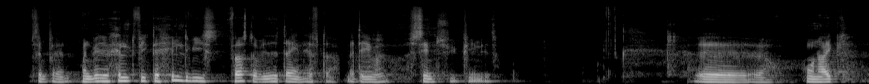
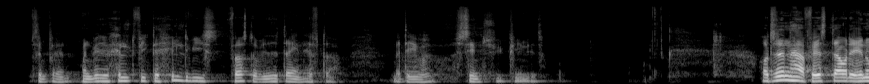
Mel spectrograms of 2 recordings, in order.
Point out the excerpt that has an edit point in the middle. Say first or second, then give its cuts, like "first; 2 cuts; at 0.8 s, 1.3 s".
first; 2 cuts; at 3.4 s, 6.9 s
